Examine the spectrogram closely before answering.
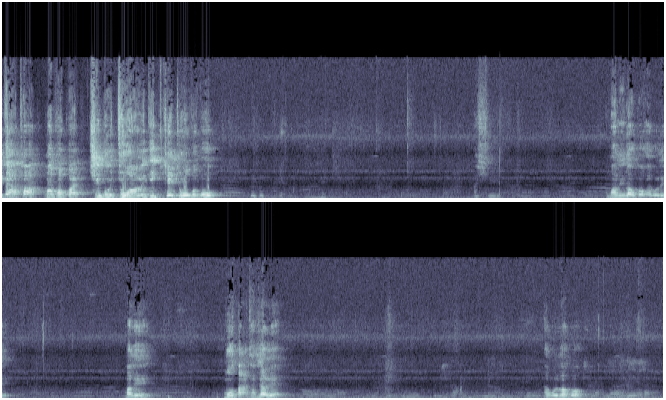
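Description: A man speaks with animation through a microphone and loudspeakers in a large echoing hall, pausing between phrases.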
